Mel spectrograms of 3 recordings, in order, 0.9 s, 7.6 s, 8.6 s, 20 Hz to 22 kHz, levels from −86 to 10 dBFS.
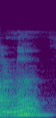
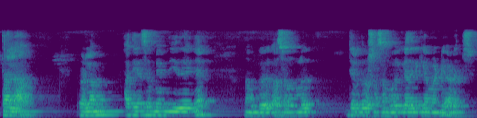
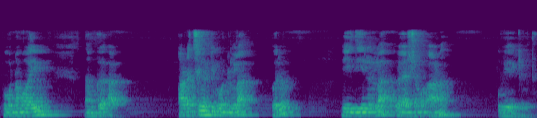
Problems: echo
